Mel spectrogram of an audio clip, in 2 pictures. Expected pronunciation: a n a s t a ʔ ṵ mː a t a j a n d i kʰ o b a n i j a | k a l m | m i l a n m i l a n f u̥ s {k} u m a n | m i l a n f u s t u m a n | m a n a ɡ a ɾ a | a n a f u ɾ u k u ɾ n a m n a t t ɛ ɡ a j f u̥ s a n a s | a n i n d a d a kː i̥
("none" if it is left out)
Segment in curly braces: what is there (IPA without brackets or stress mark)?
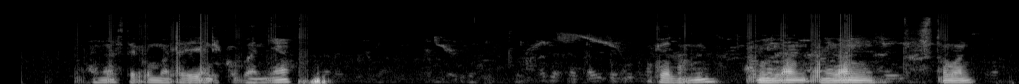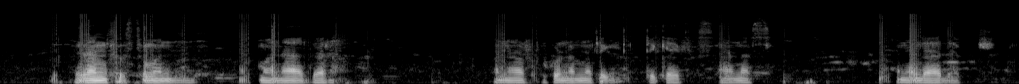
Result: t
